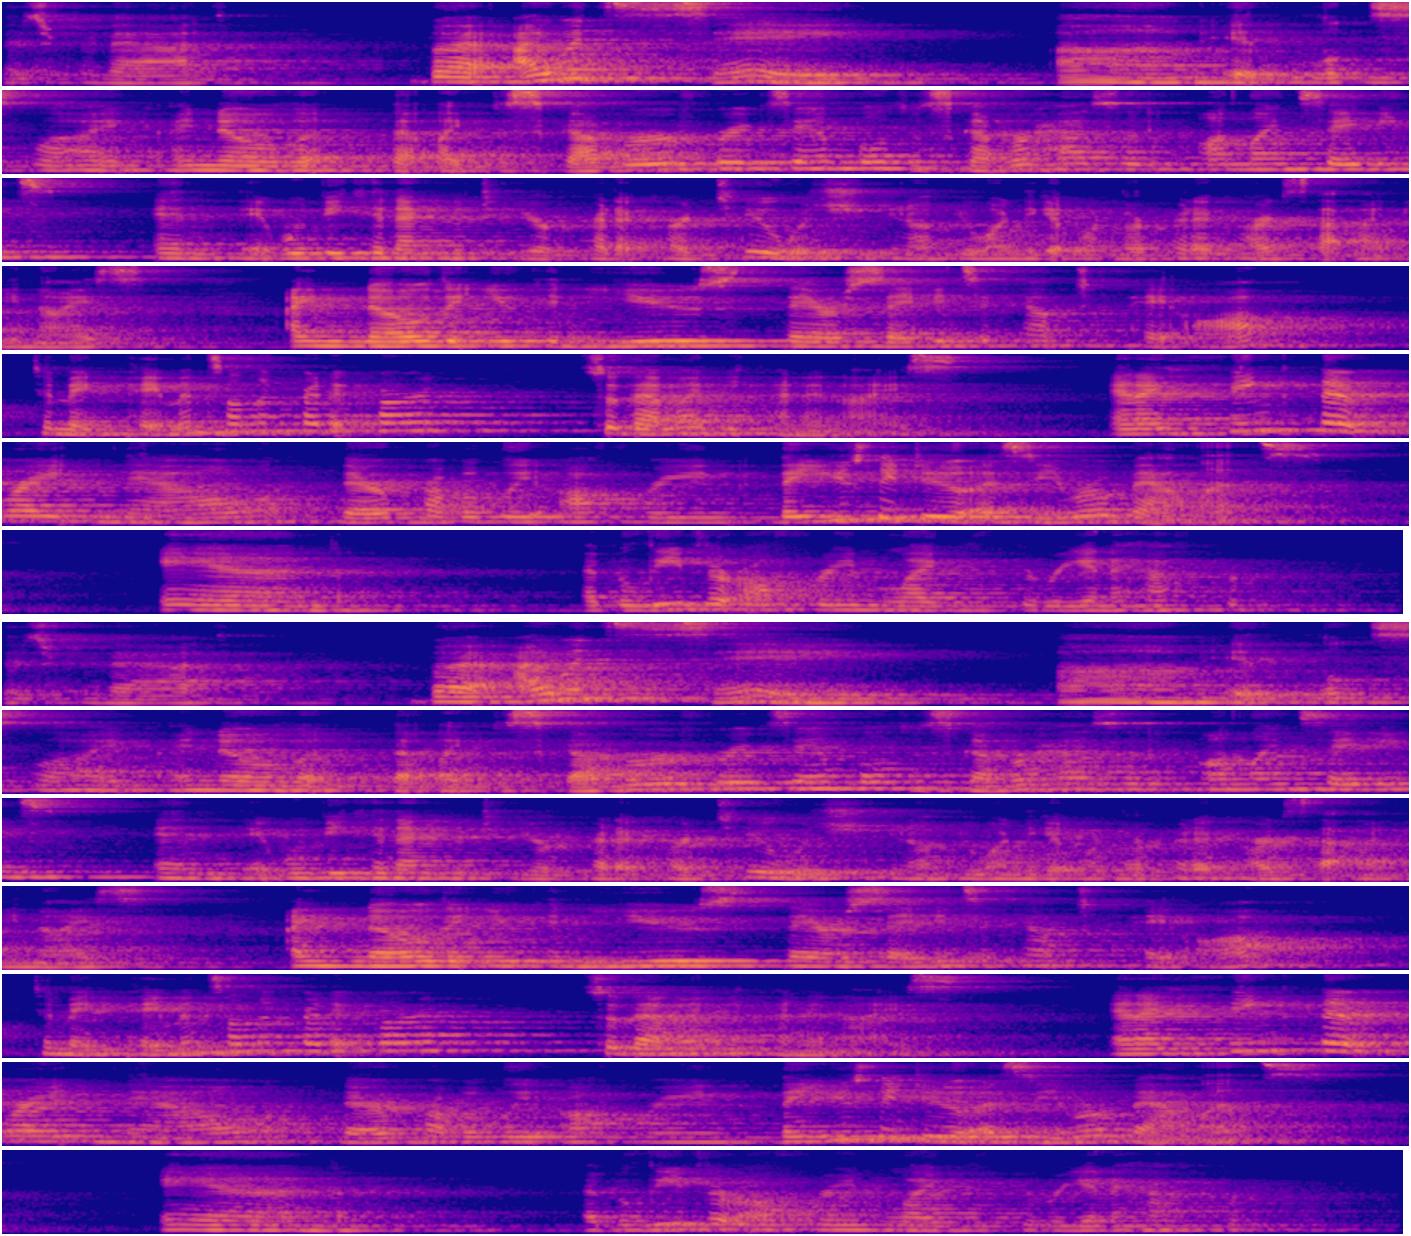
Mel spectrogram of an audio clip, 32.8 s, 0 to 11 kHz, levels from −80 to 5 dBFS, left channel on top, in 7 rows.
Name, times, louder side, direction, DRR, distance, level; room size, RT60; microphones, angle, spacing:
voice 1, 0.1-0.7 1.4-2.9 3.5-9.6 9.9-14.5 15.0-18.3 18.9-20.2 20.7-21.9 22.5-27.8 28.7-29.3 30.1-31.3 31.5-32.3, left 2 dB, 35° left, 5 dB, 0.8 m, -28 dB
10.0 x 5.2 x 7.5 m, 1.5 s
head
